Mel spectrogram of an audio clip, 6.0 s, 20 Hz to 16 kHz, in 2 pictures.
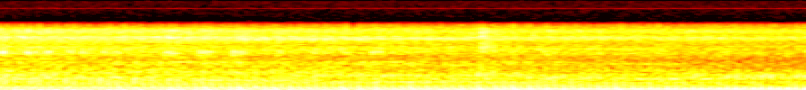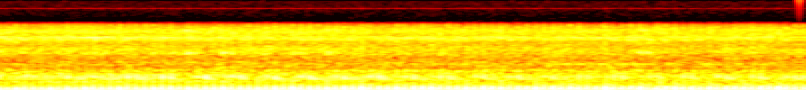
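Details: Nissan 240SX, stock engine with 160,000 miles, idling: light, fairly even metallic rattle about four per second over the low hum; owner unsure whether timing chain hitting the guide or water pump noise.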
